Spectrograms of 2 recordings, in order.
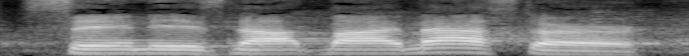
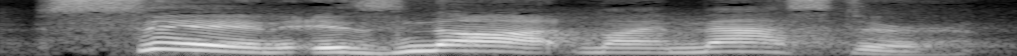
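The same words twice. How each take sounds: First: It is said in a flat, droning monotone. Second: It is said with feeling and conviction.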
